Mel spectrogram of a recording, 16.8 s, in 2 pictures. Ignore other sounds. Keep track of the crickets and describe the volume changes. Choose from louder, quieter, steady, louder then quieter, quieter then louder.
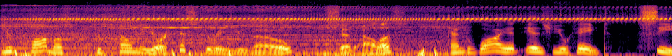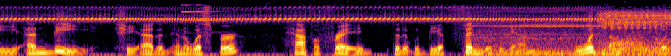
steady.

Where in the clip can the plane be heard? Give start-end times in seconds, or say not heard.
0.0-5.9, 14.2-16.7.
